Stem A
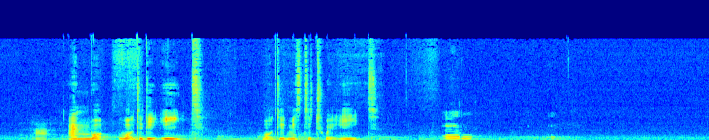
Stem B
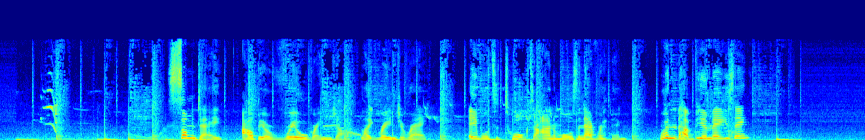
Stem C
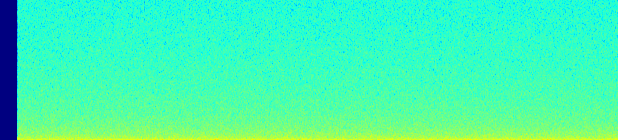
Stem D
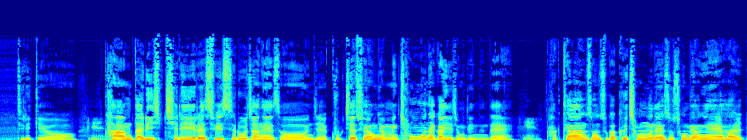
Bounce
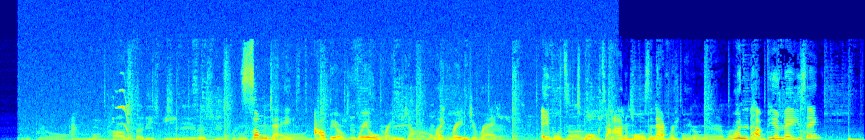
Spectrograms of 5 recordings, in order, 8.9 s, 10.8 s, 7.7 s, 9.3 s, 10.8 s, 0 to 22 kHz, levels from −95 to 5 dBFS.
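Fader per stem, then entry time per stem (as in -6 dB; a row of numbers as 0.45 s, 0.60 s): -20.0 dB, +2.0 dB, -19.5 dB, -13.0 dB; 0.00 s, 0.90 s, 0.00 s, 0.00 s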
